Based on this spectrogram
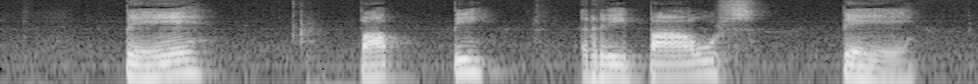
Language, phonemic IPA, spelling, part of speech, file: Finnish, /p/, p, character / noun, Fi-p.ogg
- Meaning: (character) The sixteenth letter of the Finnish alphabet, called pee and written in the Latin script; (noun) abbreviation of penni (“penny”) (no longer used)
